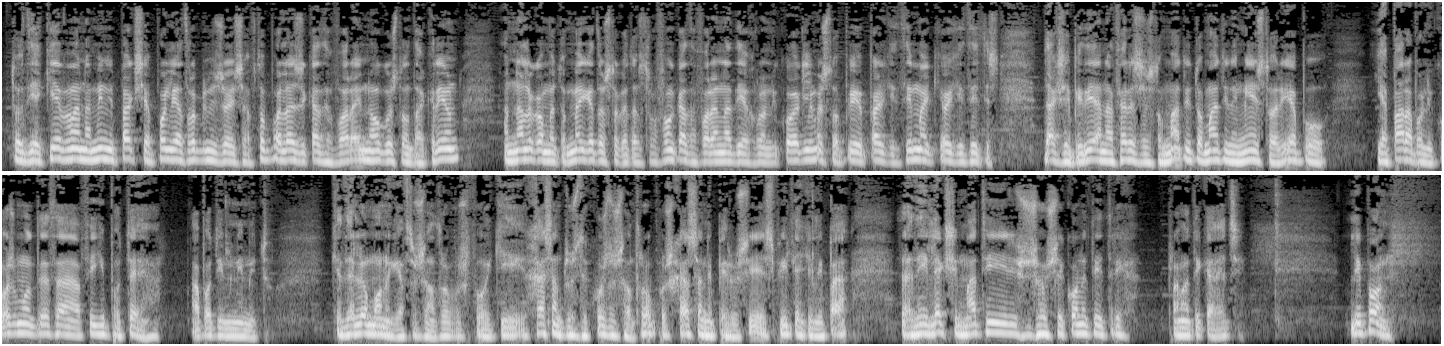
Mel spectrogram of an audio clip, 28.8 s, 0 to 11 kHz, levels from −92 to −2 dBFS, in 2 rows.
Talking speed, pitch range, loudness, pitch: 190 wpm, 110-145 Hz, -15 LUFS, 130 Hz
